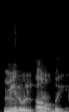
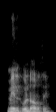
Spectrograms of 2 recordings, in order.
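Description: First: ملء الأرض said as مِلُ لْأرض, the hamza dropped and its vowel moved to the lam; naql reading. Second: ملء الأرض said with the hamza kept clear after ملء; full hamza reading. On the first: Teacher shows students the Ibn Wardan reading. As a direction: glide ملء into الأرض with no glottal stop. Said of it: "نقلنا الحركة لللام الساكنة". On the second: Teacher shows students the majority reading. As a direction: stop crisply on the hamza in ملء. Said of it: "قراءة الجمهور". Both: Shown as a demonstration.

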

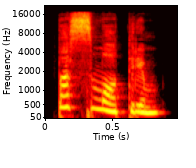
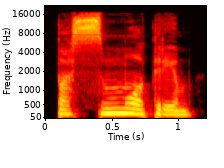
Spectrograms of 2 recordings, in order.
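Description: First: Higher-pitched snappish echo; snapped retort. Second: Slow, dull, restrained growl; muffled growl. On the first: Anya echoes Bogdan's word back, snapping. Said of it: "огрызнулась она". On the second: Man answers Anya's prediction, dull growl. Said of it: "прорычал глухо". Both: A narrator's reading.

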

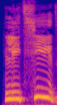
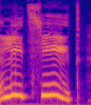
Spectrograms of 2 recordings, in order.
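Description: First: High, loud cry of alarm; alarmed shout; yelling. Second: Very high, loud, stretched-out wail; piercing long cry, falling at the end; shrieking yell. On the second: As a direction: scream the warning at the top of your pitch. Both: A narrator's reading. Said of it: "завопила Рина".

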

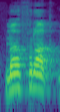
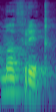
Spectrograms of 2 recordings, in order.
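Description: First: مفرق said "mafraq", with an a; fatha form. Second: مفرق said "mafriq", with an i; kasra form. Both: Shown as a demonstration. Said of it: "ما ورد بالوجهين".

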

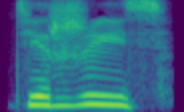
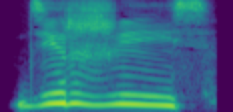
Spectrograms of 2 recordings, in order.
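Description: First: Said in the usual way. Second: A second, changed-timbre "Держись!" said inwardly; self-command. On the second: Acted. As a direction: repeat "Держись!" in a different, steadier voice. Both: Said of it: "приказала себе беглянка".

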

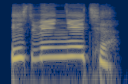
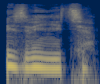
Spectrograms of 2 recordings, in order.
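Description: First: Put-on very high little-boy voice; cheerful squeal. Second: Small sheepish apology; embarrassed. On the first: Small boy bumping into Polly, cheerful squeal. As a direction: pipe up gleefully like a small child. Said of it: "весело заверещал он". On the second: Flora apologising for keeping Polly waiting, embarrassed. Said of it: "смущённо сказала она". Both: A narrator's reading.

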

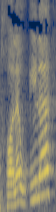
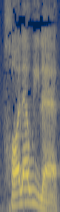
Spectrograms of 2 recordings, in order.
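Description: First: Said in the usual way. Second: "خلولا" linked as khalawilā, hamza dropped; slow "خلولا", the waw carrying the i; نقل الهمزة. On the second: Shown as a demonstration. (نطق "خلولا" بواو مكسورة دون همزة) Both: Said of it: "خلو إلى تنطق خلولا".

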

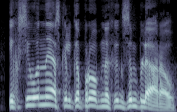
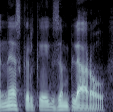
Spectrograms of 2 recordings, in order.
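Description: First: Put-on much higher scared voice with a southern accent; southern Russian accent. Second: Said in the usual way. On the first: (южнорусский говор, торопливо) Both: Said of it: "по-южному выговаривая".

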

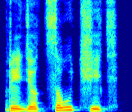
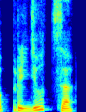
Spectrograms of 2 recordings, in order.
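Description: First: Low, weary resigned words; heavy sigh. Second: Said in the usual way. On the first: A narrator's reading. Dragon resigns himself to teaching her, with a heavy sigh. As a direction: say it like a burden you can't escape. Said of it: "тяжко вздохнул он". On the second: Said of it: "От этого вынужденного «придётся»".

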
